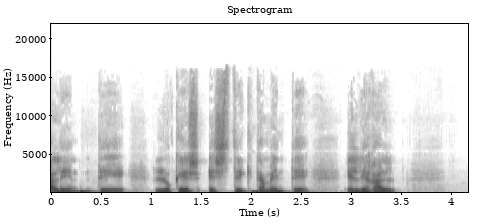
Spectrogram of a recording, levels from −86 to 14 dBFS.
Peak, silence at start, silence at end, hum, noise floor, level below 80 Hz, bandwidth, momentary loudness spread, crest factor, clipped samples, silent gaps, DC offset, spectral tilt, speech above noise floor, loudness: -6 dBFS; 0 s; 0.75 s; none; -52 dBFS; -34 dBFS; 16.5 kHz; 10 LU; 16 dB; under 0.1%; none; under 0.1%; -6 dB/octave; 30 dB; -23 LUFS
